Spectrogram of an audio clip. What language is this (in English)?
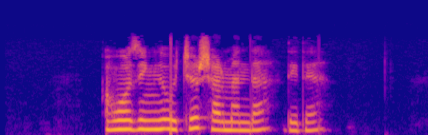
Uzbek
